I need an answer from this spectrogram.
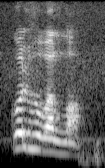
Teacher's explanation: جب ہم قل هو اللہ پڑھتے ہیں آواز ٹکرائے بغیر تو یہ کتاب والے کاف کی آواز ہوتی ہے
